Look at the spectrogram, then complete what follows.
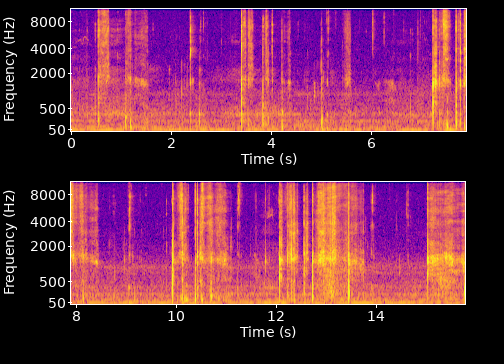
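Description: Close-miked sounds of eating yogurt from a spoon: wet mouth and lip sounds, with the spoon clicking and scraping against the yogurt cup in short, irregular bursts.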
